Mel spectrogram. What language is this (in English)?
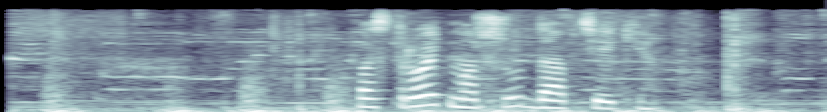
Russian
